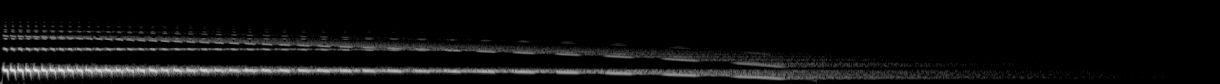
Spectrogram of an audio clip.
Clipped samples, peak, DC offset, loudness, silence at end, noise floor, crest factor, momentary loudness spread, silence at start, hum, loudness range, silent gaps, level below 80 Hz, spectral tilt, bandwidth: under 0.1%; -4 dBFS; under 0.1%; -19 LUFS; 4.35 s; -78 dBFS; 16 dB; 24 LU; 0 s; none; 23 LU; none; -86 dBFS; -1.5 dB/octave; 6.2 kHz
